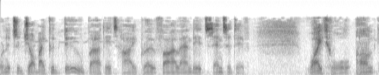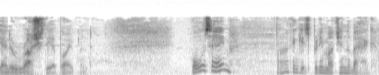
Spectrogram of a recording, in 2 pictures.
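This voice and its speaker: A sardonic, ambitious English executive in a radio drama, formal and exact. The voice is creaky and very animated in pitch, over a faint background noise. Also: male voice, heavily acted. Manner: formal, dry, precise diction. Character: ambitious, coolly sardonic senior nuclear boss and lover.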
